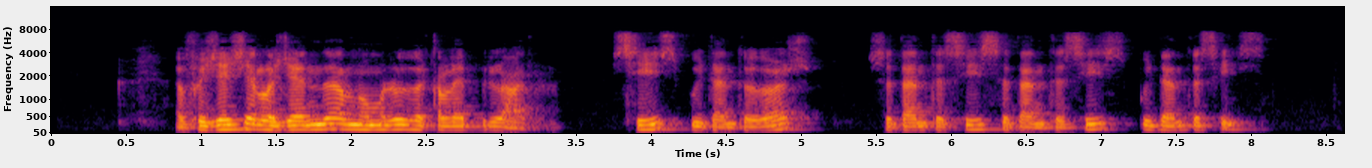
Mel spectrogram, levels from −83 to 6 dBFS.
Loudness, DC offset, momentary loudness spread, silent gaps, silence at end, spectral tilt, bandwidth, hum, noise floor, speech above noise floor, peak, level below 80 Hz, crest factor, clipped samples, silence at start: -18 LUFS; under 0.1%; 13 LU; none; 0.6 s; -6.5 dB/octave; 7.6 kHz; none; -56 dBFS; 39 dB; -2 dBFS; -56 dBFS; 18 dB; under 0.1%; 0.85 s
